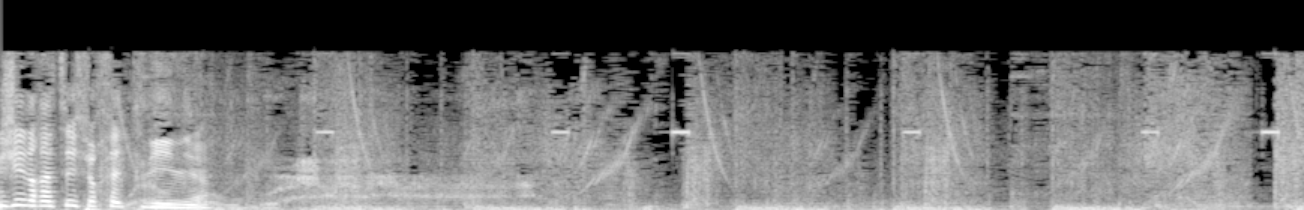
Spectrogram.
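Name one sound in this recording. Laser guns zap over and over.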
